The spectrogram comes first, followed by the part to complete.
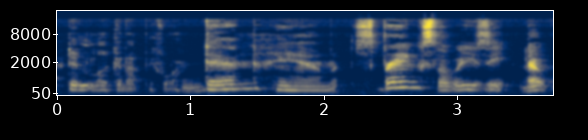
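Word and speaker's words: Denham: jeans no denim no it's d-e-n-h-a-m den ham den ham springs louisiana springs and where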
